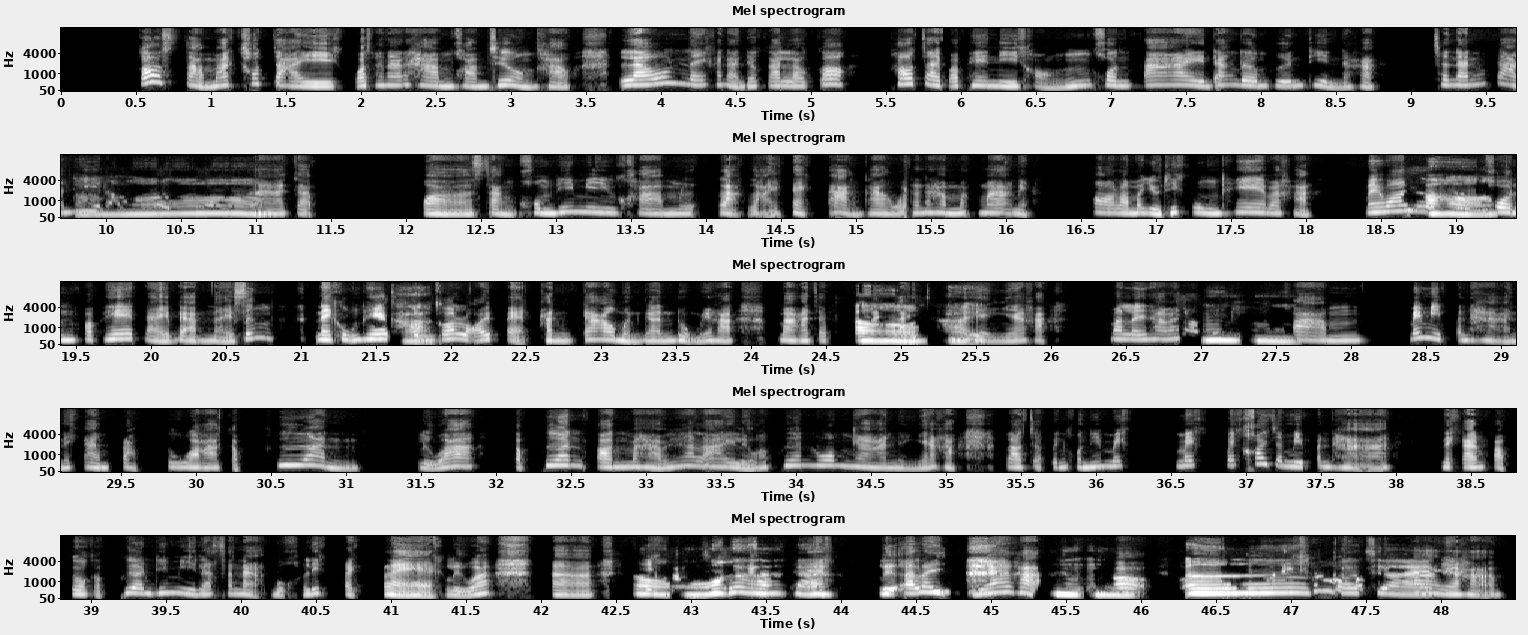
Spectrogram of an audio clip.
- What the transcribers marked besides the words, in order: mechanical hum; distorted speech; static; laugh
- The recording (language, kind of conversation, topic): Thai, podcast, คุณเคยรู้สึกภูมิใจในเชื้อสายของตัวเองเพราะอะไรบ้าง?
